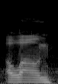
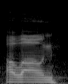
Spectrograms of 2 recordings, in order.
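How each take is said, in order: Both takes have the same delivery.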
